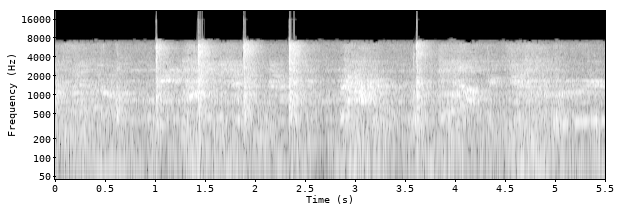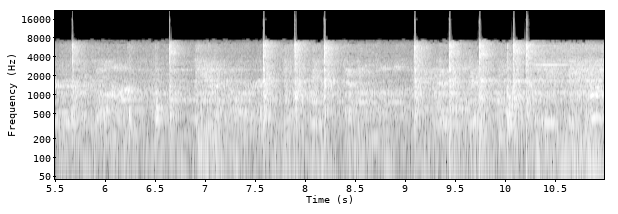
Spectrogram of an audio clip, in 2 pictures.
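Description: Punches and kicks land with sharp smacks in a fighting game.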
